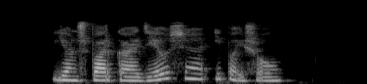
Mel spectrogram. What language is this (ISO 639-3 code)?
bel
